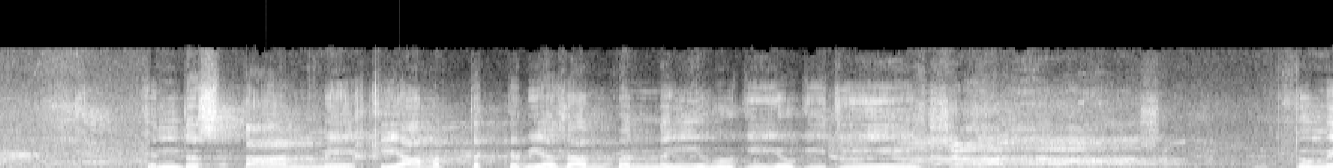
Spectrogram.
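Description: A middle-aged man recites in a loud, drawn-out singing voice through a microphone.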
